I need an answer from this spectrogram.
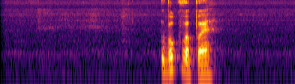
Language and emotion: Russian, neutral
